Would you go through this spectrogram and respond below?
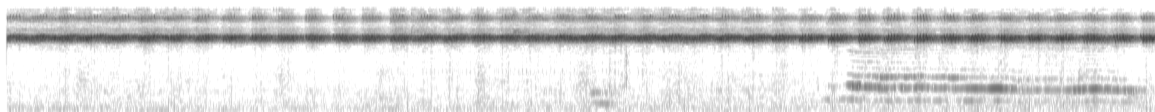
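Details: Cricket known locally as jangkrik kalung, a loud, high, continuous chirping trill with rapid even pulses throughout; near the end a fainter sliding tonal sound, like a whistle or voice, drifts downward beneath it.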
